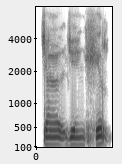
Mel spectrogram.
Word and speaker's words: Challenger: la imagen chall iner entonces Challenger se le pronuncia con doble L y G de gato al final Challenger para que me entiendan y esta eh este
